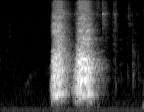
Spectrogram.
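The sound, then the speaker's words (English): Two quick, sharp dog barks in close succession, fairly loud, with silence before and after. “Dog is giving his opinion too.”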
